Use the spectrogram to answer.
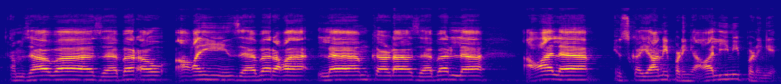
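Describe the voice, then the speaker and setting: Man, Quran recitation teacher, spelling letters word by word, slow drawn-out recitation, smooth clear voice. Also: on the high side, a bit bright, muffled recording. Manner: spells out letters and vowel marks, then slowly draws out each recited word.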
